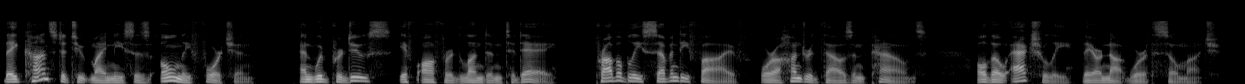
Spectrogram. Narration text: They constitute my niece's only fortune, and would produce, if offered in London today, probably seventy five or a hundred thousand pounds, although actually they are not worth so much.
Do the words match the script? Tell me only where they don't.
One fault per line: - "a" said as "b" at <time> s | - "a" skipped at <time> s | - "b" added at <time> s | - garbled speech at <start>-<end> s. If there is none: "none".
- "in" skipped at 4.6 s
